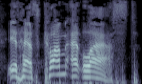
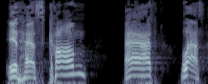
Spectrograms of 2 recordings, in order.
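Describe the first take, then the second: First: Said in the usual way. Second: Higher, slow proclamation; heavenly voice proclaiming. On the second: Acted. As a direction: announce it slowly like a voice from heaven. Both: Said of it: "Here's the voice".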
